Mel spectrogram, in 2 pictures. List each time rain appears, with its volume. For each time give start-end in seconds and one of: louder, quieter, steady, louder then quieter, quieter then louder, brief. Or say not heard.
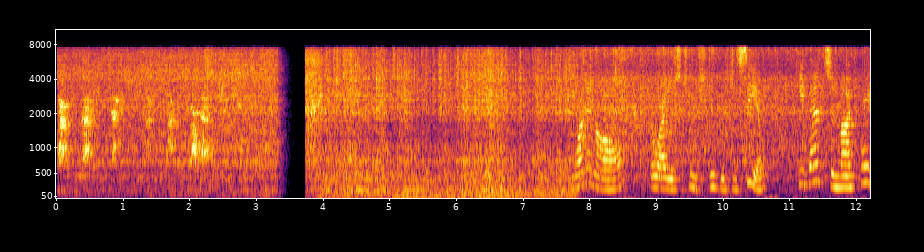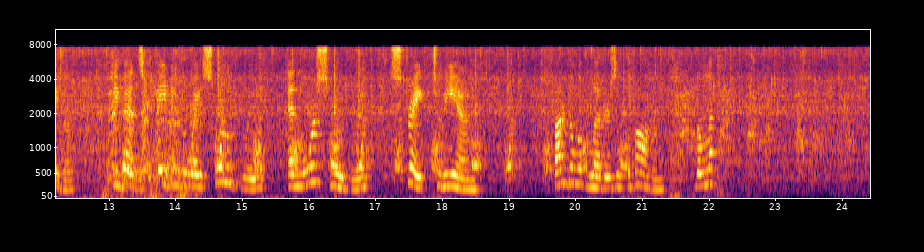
0.0-24.3 quieter.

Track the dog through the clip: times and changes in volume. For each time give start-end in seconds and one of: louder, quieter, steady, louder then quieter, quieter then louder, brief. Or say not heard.
0.0-2.4 brief
12.7-24.2 quieter.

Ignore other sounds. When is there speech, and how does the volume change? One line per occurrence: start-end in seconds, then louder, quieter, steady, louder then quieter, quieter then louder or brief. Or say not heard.
7.7-18.6 steady
19.6-22.1 brief.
